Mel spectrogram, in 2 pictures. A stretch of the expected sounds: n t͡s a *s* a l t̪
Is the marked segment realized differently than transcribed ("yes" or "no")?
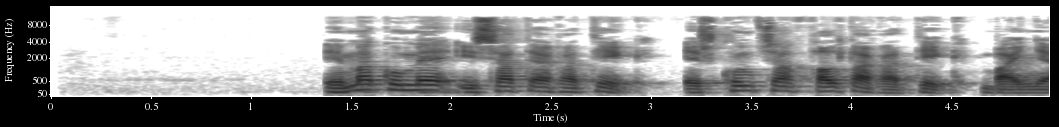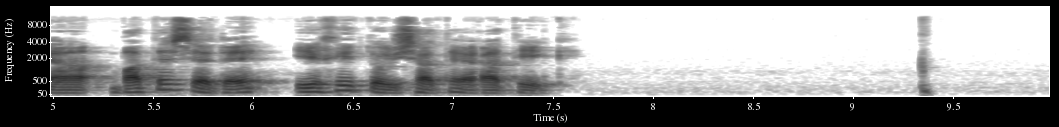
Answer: yes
